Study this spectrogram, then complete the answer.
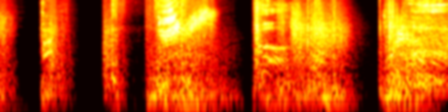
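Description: Video game fighters trade heavy punches with loud impact sounds.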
